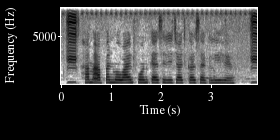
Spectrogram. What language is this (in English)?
Magahi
